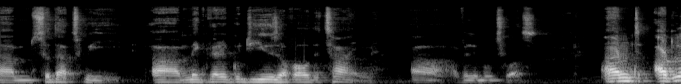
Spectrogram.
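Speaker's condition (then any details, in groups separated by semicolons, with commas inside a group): No condition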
